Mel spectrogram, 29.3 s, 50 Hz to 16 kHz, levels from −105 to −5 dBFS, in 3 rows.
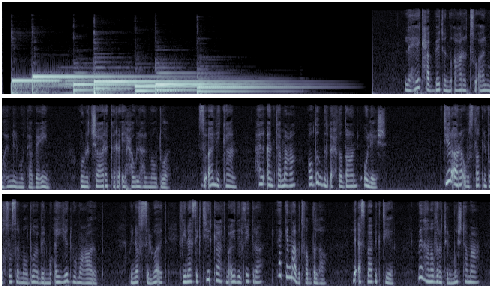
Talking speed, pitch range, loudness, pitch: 90 wpm, 140-225 Hz, -33 LUFS, 190 Hz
